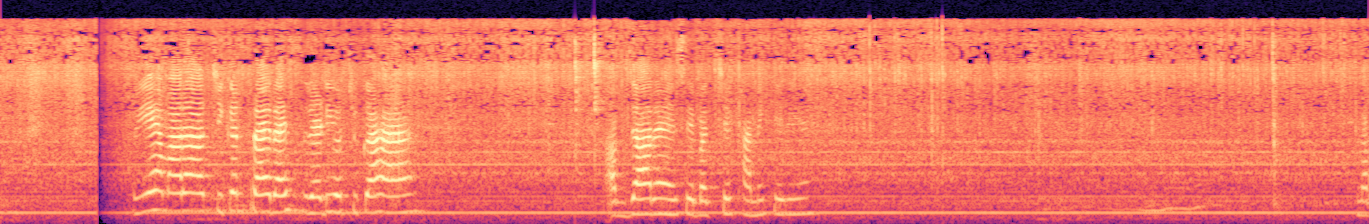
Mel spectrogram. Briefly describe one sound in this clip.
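A spatula scrapes and stirs food in a frying pan.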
